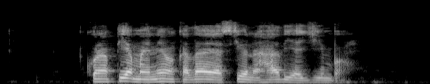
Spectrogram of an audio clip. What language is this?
Swahili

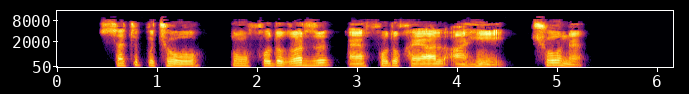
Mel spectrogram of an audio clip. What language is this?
Sindhi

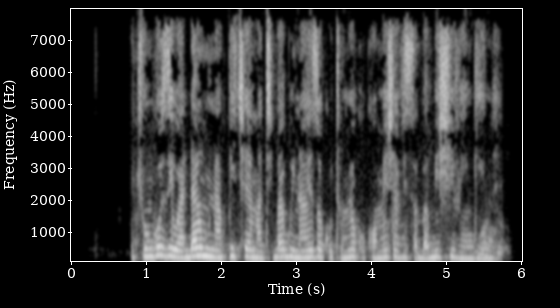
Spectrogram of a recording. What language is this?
Swahili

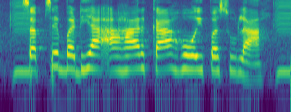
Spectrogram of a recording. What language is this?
Magahi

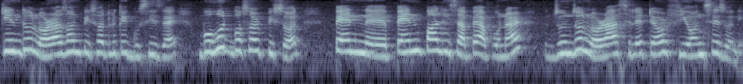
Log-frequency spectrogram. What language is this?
Assamese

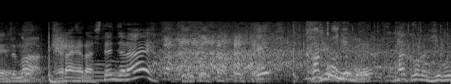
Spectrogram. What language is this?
Japanese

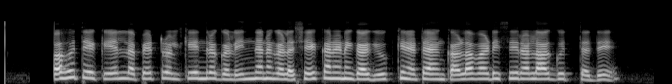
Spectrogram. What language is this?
Kannada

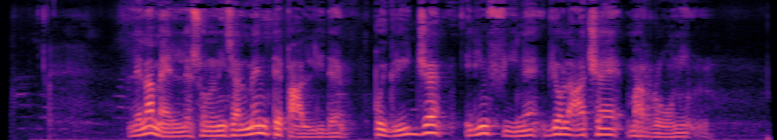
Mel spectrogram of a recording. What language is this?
Italian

